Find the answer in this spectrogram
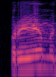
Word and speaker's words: प्रेम: प्रेम जब हम उच्चारित करते हैं तो प्रे किस तरह से आवाज आती है, प्रे, यानी कि आधे पा का उच्चारण होता है और रा के साथ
